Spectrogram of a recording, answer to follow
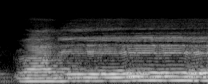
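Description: A man chanting an Ethiopian Orthodox hymn into a microphone: after a brief pause for breath he comes back in with long, drawn-out held notes.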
